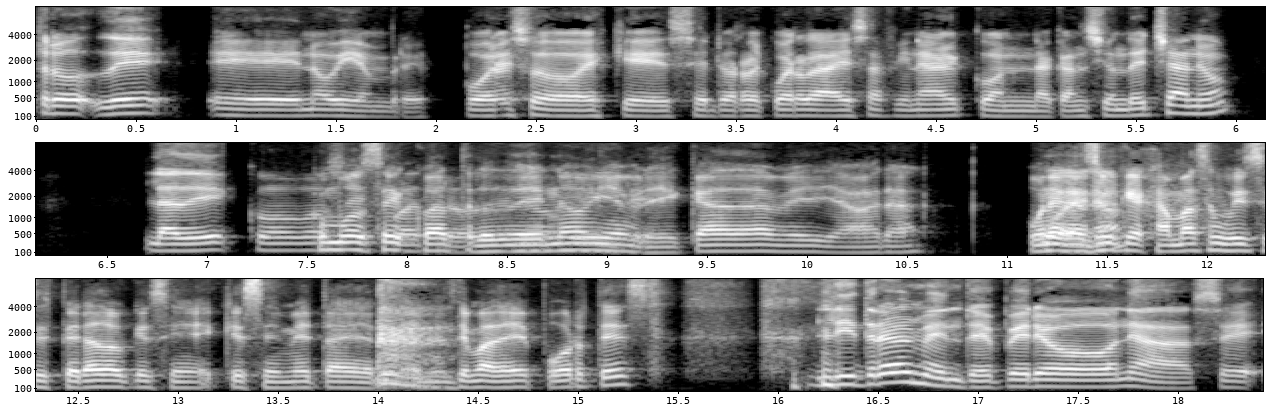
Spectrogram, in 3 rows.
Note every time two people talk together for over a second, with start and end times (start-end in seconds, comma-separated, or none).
7.5-9.3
